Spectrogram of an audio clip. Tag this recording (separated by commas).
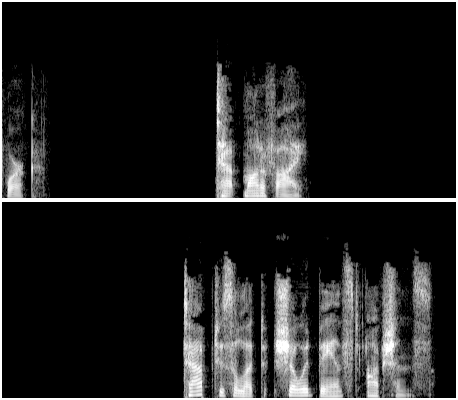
Speech, inside a small room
